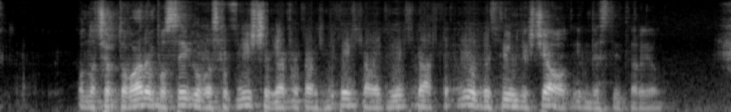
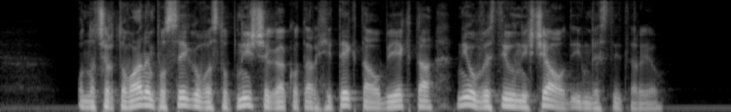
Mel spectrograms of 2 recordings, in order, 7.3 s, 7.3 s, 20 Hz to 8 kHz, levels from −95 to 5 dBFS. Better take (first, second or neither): second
